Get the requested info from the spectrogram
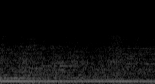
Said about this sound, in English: Hold for helicopter.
